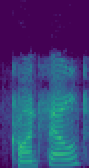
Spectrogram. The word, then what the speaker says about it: Kornfeld: Kornfeld, is it how you pronounce that? Yeah, that's correct.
